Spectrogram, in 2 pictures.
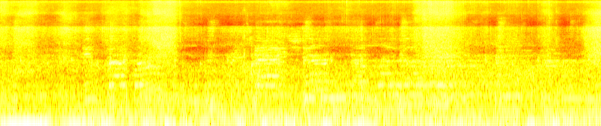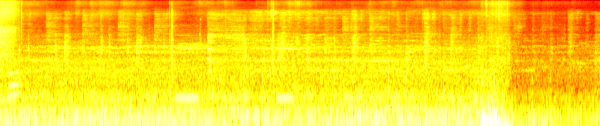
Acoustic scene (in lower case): car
